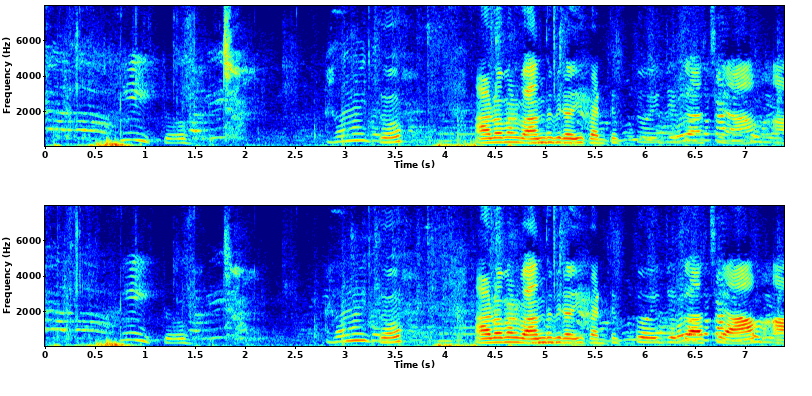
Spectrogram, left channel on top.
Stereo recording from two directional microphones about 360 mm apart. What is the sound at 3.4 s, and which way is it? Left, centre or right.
A woman's voice, centre.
